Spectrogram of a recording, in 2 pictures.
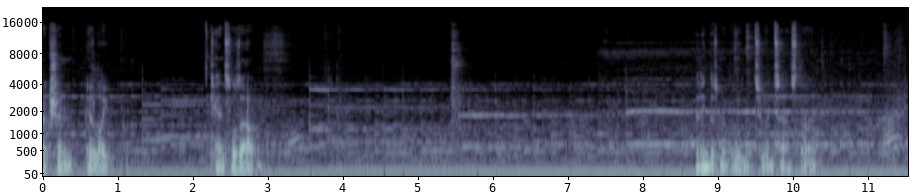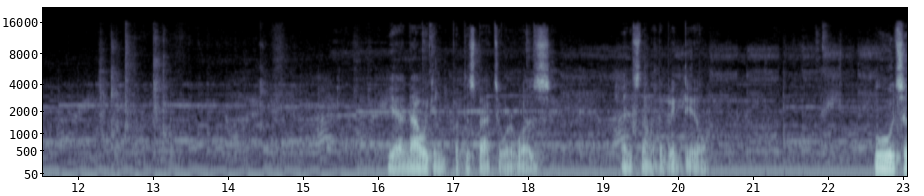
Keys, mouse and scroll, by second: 1.2 scroll down 2, 2.2 scroll up 2, 2.8-3.4 scroll up 1, 3.4 scroll down 2, 3.9-4.3 shift+middle drag, 4.8-5.4 scroll down 4, 5.6 space, 7.9 scroll down 1, 9.2 click, 11.0-13.2 drag, 14.2 space, 14.6-15.3 middle drag, 15.6 r, 16.7 g, 18.3 middle click, 19.1 g, 22.5 scroll up 3.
